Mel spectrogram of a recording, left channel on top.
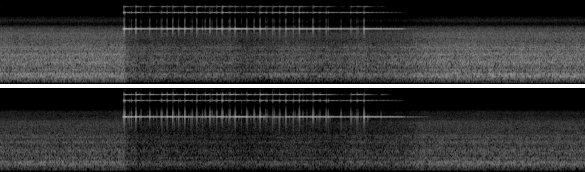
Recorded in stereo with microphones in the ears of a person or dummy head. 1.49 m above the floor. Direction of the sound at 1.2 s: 5° right (ahead or behind).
